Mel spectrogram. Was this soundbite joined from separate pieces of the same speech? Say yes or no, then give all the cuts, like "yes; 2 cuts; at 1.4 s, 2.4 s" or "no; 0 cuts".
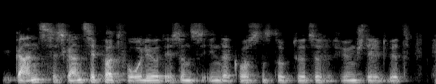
no; 0 cuts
